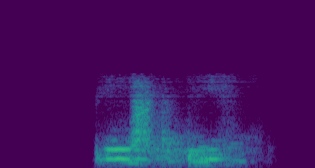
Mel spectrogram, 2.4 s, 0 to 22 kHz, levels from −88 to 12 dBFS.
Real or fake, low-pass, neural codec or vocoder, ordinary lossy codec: fake; 3.6 kHz; codec, 44.1 kHz, 0.9 kbps, DAC; none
